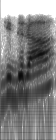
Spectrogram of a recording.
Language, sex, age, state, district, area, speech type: Sindhi, female, 60+, Uttar Pradesh, Lucknow, urban, conversation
